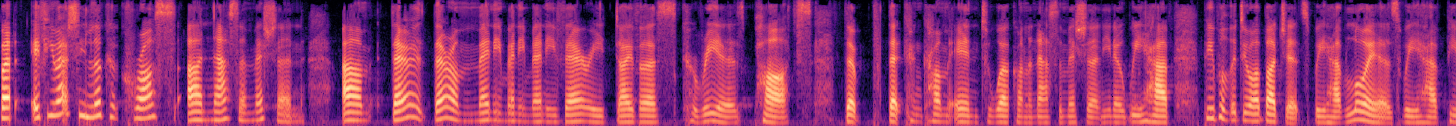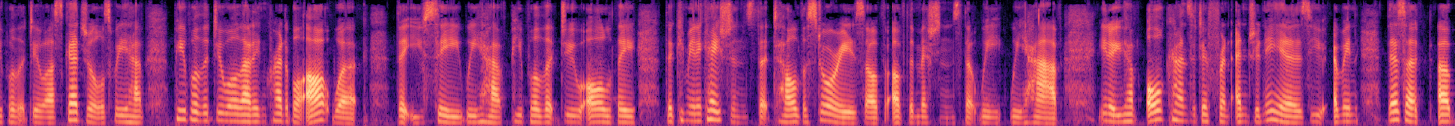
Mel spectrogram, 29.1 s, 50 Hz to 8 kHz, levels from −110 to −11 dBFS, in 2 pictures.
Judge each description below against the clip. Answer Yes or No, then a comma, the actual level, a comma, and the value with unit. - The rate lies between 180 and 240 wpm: Yes, average, 200 wpm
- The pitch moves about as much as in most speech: Yes, average, 4.0 semitones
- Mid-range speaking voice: Yes, medium, 155 Hz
